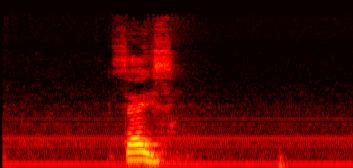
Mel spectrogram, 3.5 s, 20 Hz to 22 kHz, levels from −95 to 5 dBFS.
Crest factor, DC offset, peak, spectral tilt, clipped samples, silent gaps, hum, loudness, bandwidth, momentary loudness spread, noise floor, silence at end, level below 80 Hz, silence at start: 20 dB; under 0.1%; -16 dBFS; -6 dB/octave; under 0.1%; none; none; -31 LUFS; 16 kHz; 28 LU; -61 dBFS; 0.7 s; -66 dBFS; 1.2 s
